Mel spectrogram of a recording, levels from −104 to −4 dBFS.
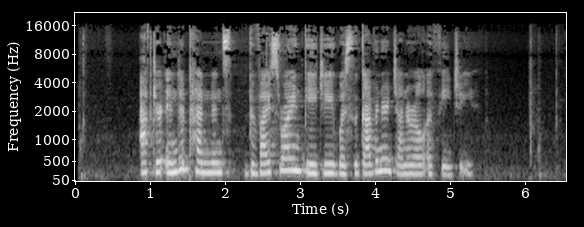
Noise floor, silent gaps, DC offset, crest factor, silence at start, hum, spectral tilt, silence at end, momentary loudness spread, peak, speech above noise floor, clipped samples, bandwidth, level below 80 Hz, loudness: -63 dBFS; none; under 0.1%; 22 dB; 0.85 s; none; -2.5 dB/octave; 1.25 s; 13 LU; 0 dBFS; 42 dB; under 0.1%; 16.5 kHz; -66 dBFS; -20 LUFS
